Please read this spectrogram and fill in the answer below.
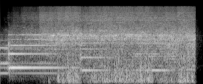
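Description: A simple electronic melody of plain beeping tones with a loud, even hiss of static over it. Both cut off suddenly at the very end.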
